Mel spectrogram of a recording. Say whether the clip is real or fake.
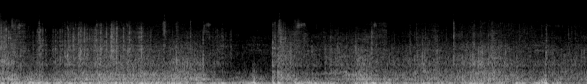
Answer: real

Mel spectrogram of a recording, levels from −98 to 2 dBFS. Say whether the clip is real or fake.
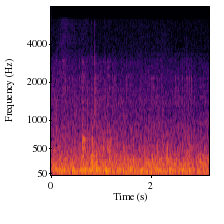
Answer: real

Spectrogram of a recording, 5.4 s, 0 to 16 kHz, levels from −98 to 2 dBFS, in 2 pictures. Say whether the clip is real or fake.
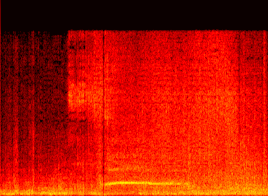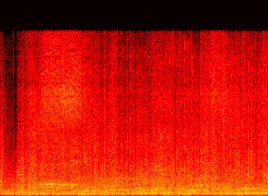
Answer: fake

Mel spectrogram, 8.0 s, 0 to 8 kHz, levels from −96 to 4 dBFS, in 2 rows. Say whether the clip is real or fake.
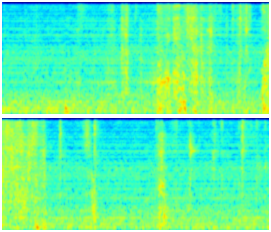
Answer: fake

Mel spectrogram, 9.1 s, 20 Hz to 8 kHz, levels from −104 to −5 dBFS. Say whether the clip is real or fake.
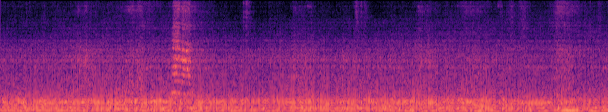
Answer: fake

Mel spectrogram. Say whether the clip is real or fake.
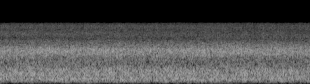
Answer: real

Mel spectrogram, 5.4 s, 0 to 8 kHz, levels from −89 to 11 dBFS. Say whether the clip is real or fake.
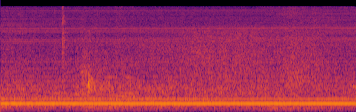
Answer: real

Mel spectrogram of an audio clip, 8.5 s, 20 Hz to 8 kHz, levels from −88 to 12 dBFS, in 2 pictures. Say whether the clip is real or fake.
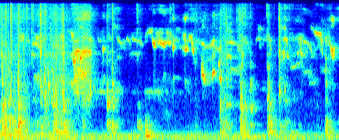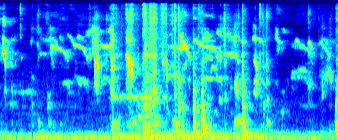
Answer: fake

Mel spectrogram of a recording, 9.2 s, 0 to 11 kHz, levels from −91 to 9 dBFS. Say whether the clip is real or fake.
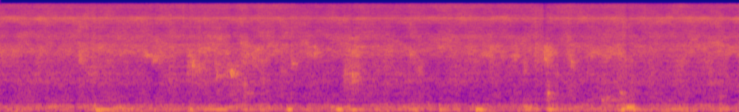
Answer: fake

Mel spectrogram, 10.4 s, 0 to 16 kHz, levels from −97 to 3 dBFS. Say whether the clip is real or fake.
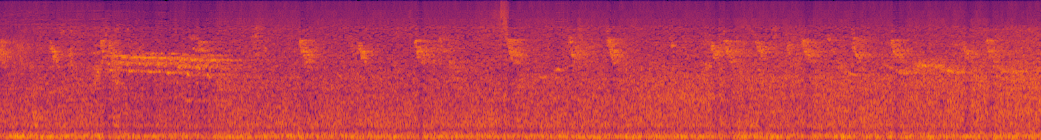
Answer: real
